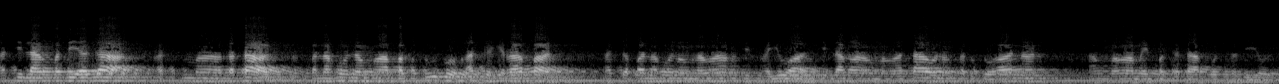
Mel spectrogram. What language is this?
Filipino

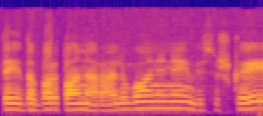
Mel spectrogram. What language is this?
Lithuanian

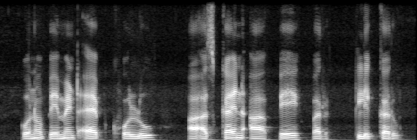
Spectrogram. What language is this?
Maithili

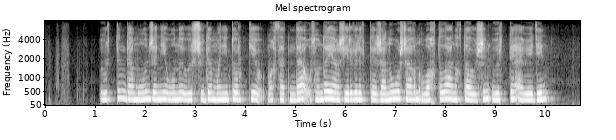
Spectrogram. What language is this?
Kazakh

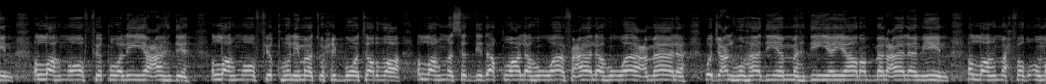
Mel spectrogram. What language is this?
Arabic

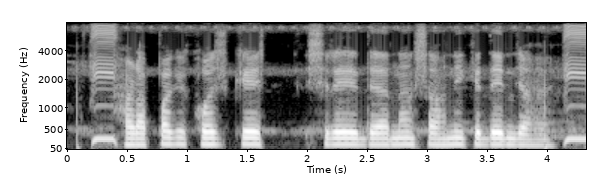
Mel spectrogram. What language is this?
Magahi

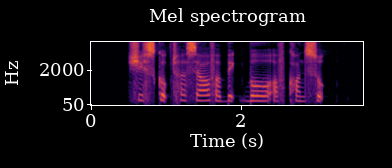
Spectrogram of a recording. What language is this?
English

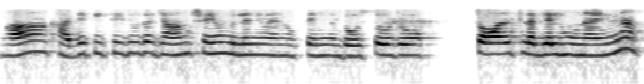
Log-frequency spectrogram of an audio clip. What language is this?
Sindhi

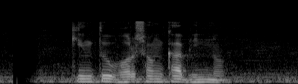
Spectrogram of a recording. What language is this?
Bangla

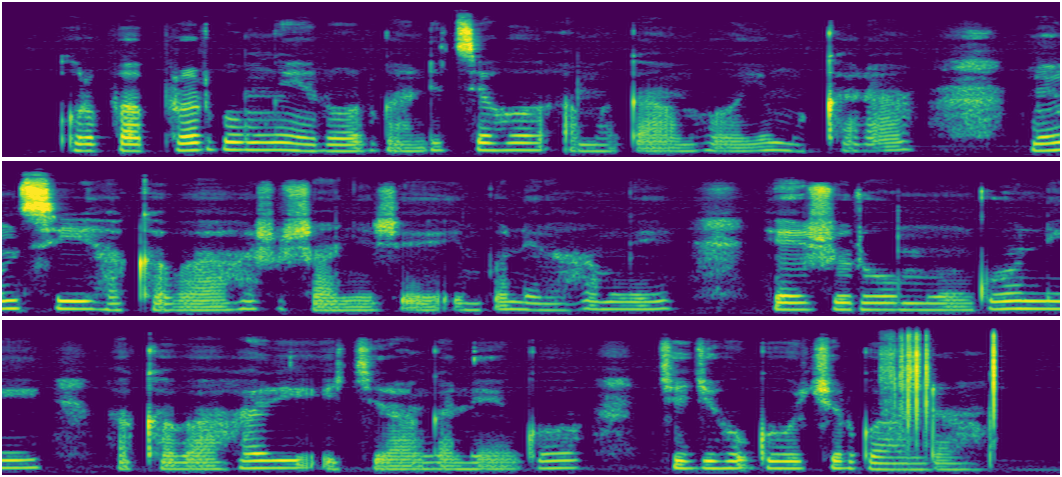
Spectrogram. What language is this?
Kinyarwanda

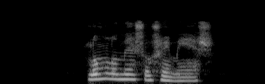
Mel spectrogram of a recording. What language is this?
Mari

